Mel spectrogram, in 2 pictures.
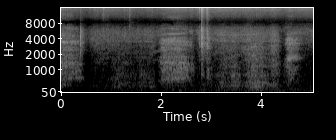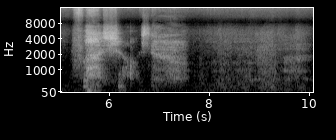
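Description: A woman's breathy vocal sounds: soft whispering and breathing, then a louder drawn-out voiced sound with shifting pitch about five and a half seconds in, followed by a shorter one.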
